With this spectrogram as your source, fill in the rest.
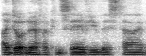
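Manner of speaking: plain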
